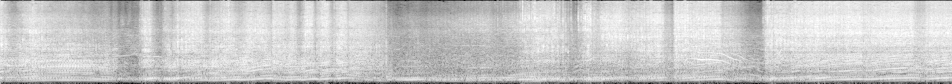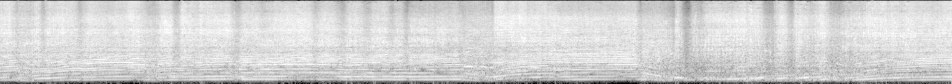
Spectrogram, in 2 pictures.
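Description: Eight-cylinder demolition derby cars running in the arena, their engines revving up and falling back again and again, several of them overlapping.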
